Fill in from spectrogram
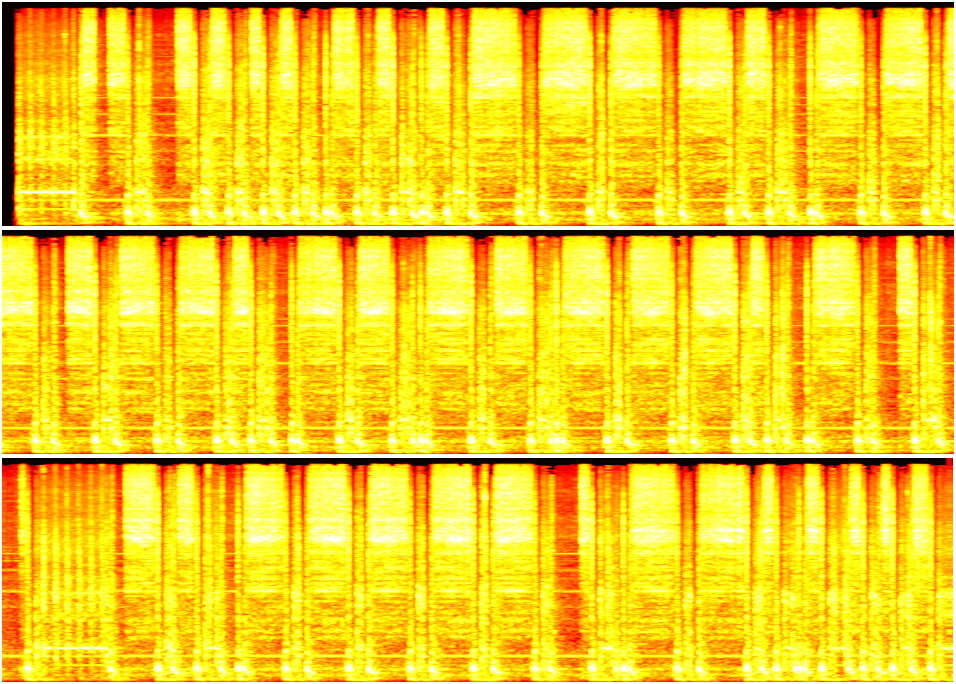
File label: Double-sided matrix printer; افکت صوتی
